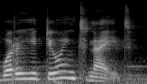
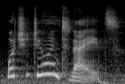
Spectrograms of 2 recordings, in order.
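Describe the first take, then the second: First: Every word, including are, is pronounced. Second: The word are is dropped entirely. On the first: "instead of asking" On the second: "Native speakers will say"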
